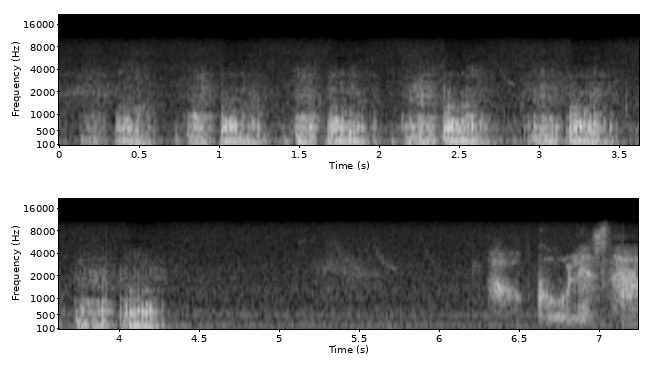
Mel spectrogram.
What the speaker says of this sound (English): That is what a leopard's roar sounds like.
